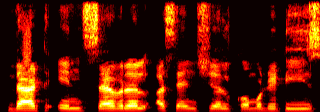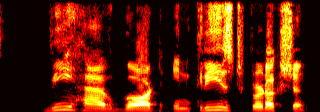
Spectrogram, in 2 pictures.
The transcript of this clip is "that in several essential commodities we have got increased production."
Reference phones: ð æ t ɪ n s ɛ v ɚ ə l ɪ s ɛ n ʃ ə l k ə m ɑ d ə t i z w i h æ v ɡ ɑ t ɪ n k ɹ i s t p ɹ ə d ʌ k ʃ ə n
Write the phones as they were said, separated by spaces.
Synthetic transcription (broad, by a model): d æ t ɪ n s ɛ v ɚ ə l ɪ s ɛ n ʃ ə l k ə m ɑ d ə t i z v i h æ v ɡ ɑ t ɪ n k ɹ i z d p ɹ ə d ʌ k ʃ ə n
